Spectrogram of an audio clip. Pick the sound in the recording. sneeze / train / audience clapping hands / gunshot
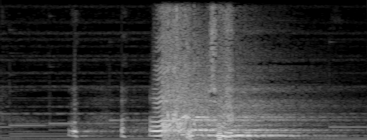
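sneeze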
